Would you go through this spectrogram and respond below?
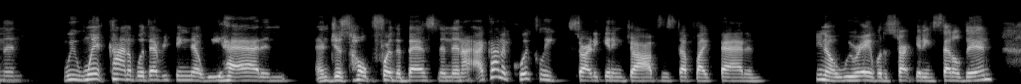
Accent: Robbins, Illinois, United States; And so I was raised in Robbins, which is also where my mother grew up.

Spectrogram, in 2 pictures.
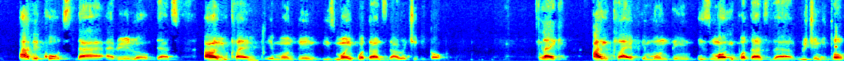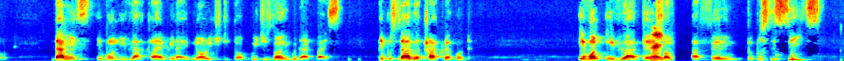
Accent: Nigeria; growing up in Nigeria is stressful. And it's something I'm really grateful for that I grew up in Nigeria.

